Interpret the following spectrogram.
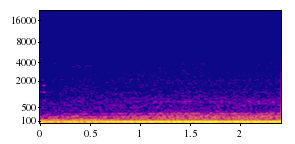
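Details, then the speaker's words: Twin-turbo Chevrolet Caprice PPV V8 after repairs to exhaust leaks and leaking wastegates: smooth steady low idle rumble with no ticking or puffing, much quieter up front, injectors clicking. "is way better no more exhaust leaks way quieter up front"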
